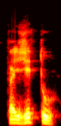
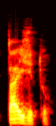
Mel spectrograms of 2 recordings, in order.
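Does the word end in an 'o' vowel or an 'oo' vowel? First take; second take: oo; o. First: The word ends in an 'oo' vowel. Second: The word ends in an 'o' vowel. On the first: The speaker calls it right. "O nome correto é Taijitu" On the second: The speaker calls it wrong. "aqui costuma chamar de Taijito"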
